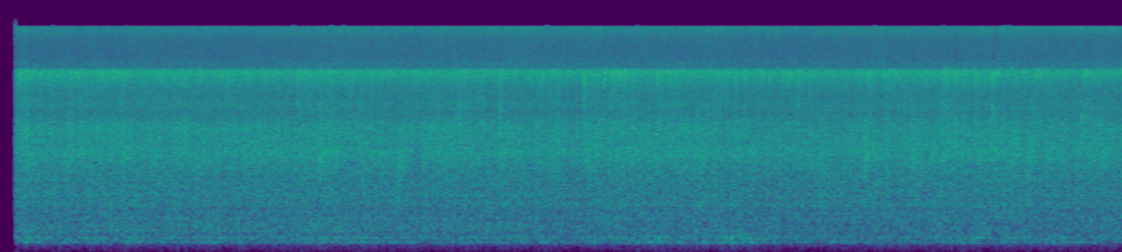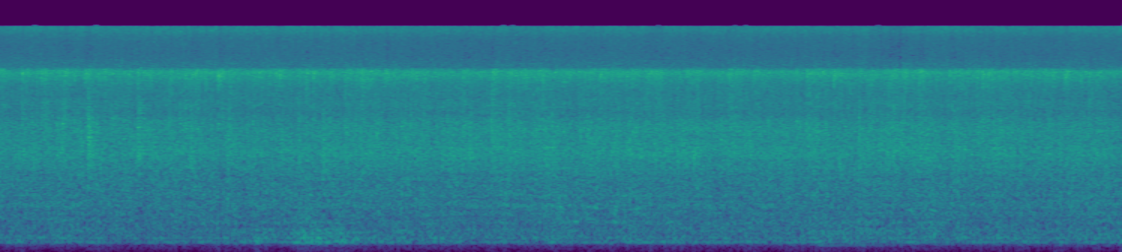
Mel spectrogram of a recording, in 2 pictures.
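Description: Heavy rain pouring steadily onto the ground in a downpour.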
